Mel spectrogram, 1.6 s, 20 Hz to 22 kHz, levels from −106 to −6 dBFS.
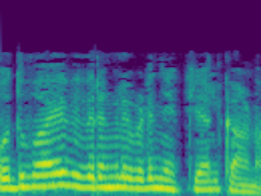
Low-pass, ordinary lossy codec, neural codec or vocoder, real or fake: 7.2 kHz; AAC, 32 kbps; none; real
